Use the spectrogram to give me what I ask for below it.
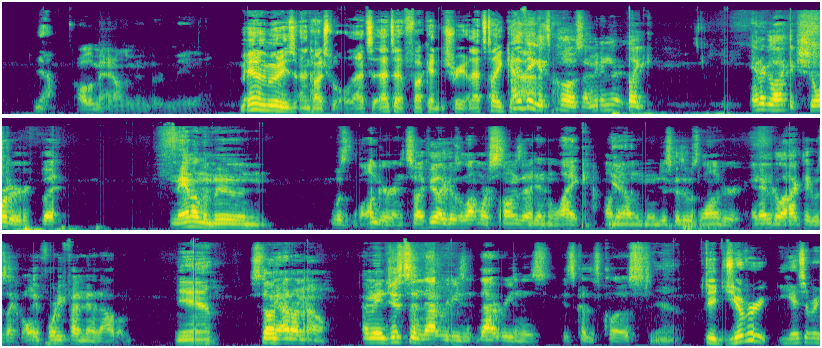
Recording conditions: distortion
